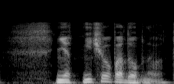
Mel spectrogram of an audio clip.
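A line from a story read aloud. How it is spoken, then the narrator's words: Hurried. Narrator (Russian): торопливо сказал Смитбек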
